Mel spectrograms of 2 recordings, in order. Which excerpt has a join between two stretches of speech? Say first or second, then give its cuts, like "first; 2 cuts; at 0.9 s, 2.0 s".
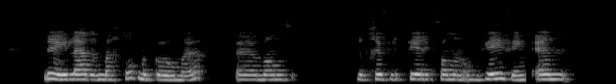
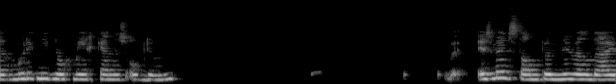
first; 1 cut; at 5.2 s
